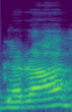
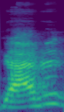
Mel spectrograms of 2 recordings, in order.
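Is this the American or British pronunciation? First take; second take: American; British. First: It is said with an American pronunciation. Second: It is said with a British pronunciation. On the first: "garage is the American one" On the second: "garage is the English one"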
